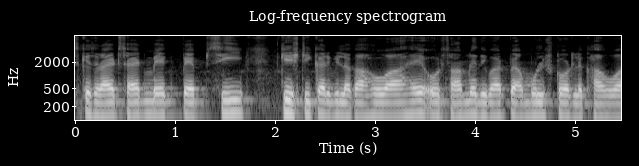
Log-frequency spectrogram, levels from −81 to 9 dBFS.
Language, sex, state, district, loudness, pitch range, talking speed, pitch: Hindi, male, Bihar, Sitamarhi, -14 LUFS, 125-130 Hz, 230 wpm, 125 Hz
